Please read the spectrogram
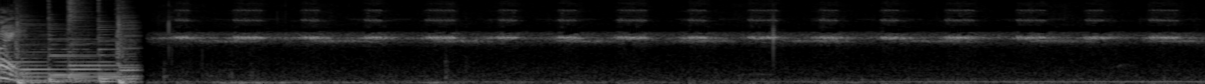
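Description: Music and a voice stop about a second in, then crickets chirp steadily, about three chirps a second.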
